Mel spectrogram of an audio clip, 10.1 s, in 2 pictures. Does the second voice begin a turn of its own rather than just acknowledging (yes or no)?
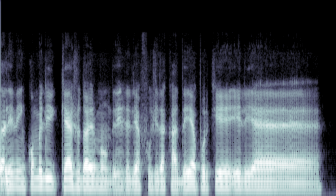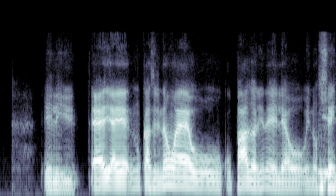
no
